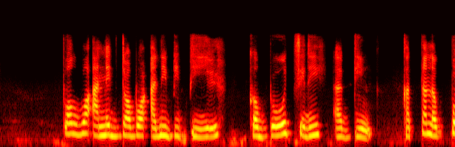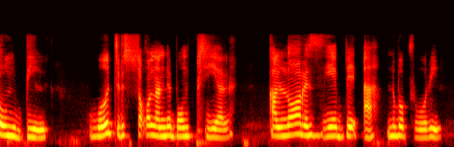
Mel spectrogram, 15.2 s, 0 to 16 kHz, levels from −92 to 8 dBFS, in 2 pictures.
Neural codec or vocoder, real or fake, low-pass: codec, 16 kHz, 1 kbps, X-Codec, HuBERT features, trained on balanced general audio; fake; 7.2 kHz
